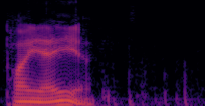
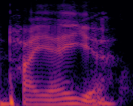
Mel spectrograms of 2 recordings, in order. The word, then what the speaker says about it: paella: nowadays on it like paella uh paella yeah why are you saying paella that's how that's how you say in spanish two elves and yeah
